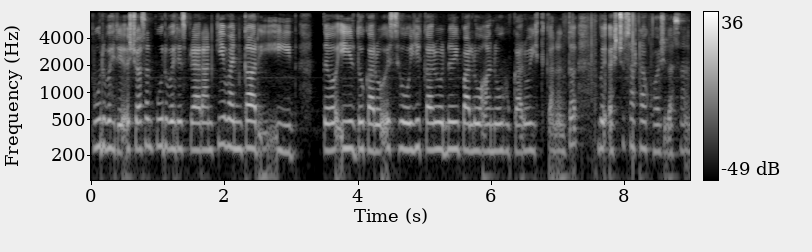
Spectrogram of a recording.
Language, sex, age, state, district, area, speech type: Kashmiri, female, 18-30, Jammu and Kashmir, Kupwara, rural, spontaneous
